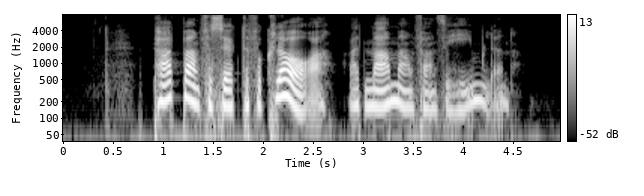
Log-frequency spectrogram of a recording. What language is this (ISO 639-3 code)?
swe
